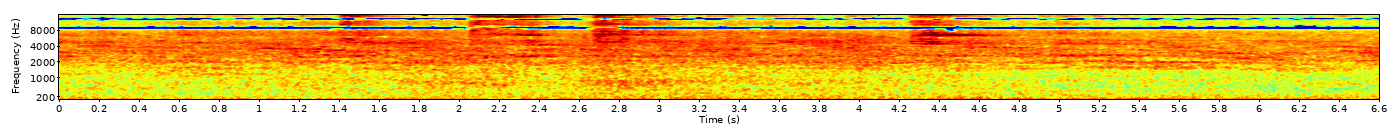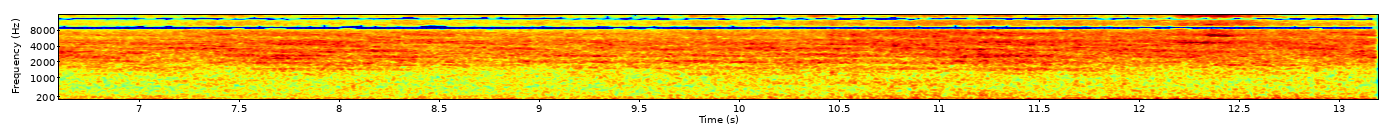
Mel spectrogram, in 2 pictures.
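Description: Intermodal freight cars, loaded with trailers and double-stacked containers, rolling past close by: a steady rumble of steel wheels on the rails with a few scattered clicks.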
